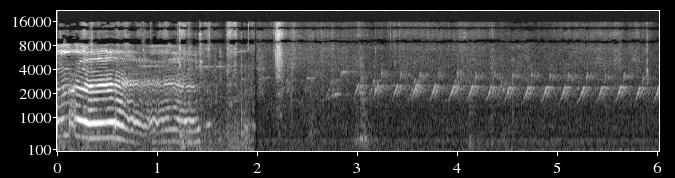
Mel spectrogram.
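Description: A high, wavering vocal cry for about the first two seconds, then a bird calling in a fast, even series of short chirps, about three or four a second.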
